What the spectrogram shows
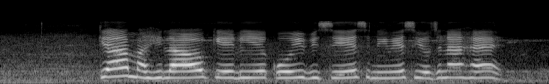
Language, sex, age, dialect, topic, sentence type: Hindi, female, 25-30, Marwari Dhudhari, banking, question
